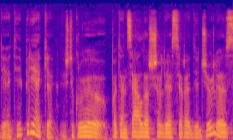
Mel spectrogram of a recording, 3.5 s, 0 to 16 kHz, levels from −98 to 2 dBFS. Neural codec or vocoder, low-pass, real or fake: none; 14.4 kHz; real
